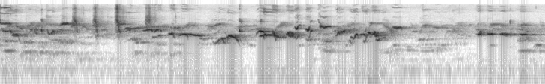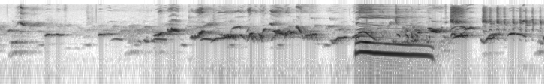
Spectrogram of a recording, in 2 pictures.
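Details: Spanish canary song: a rapid jumble of short warbled and trilled notes, broken by brief pauses, then a loud, drawn-out descending whistle near the end before the twittering resumes.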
